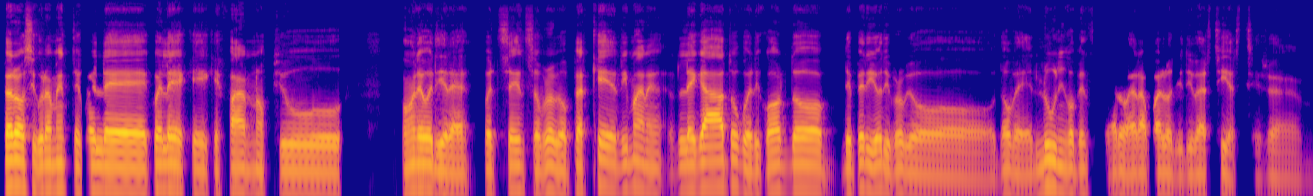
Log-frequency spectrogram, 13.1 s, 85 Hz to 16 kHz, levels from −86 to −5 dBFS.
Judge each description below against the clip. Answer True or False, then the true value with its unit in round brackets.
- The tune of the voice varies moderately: True (3.4 semitones)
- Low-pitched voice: True (90 Hz)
